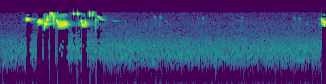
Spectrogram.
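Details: Meadow bunting song: one quick, jumbled phrase of high, sharp chips and short slurred notes lasting about one and a half seconds. Silence follows, and another phrase just begins at the end.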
